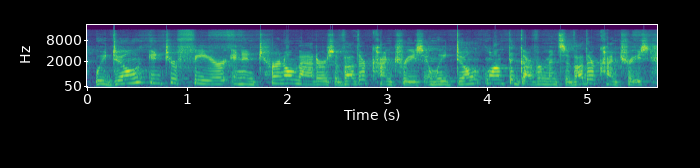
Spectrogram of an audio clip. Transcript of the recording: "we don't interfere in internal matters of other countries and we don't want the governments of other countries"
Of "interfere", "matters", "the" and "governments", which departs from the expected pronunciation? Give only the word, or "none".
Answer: none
